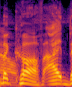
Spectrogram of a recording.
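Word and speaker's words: Bekmambetov: You're just stringing syllables together now. Bekbombekov. – That is spot on. It's Timur that I didn't hit quite right.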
